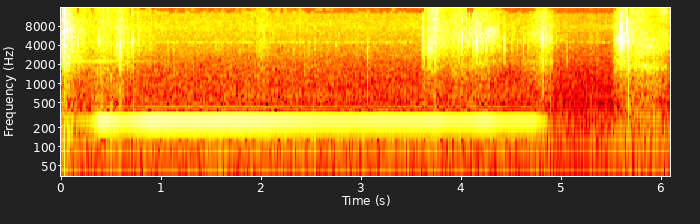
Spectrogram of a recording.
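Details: Tuning fork in an ASMR role-play ear exam hearing test: a clear, steady pure tone lasting several seconds, then stopping, with soft rustling around it.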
